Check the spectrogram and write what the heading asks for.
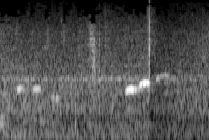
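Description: A few short, high whistled chirps, some of them rising, over a steady low background rumble.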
